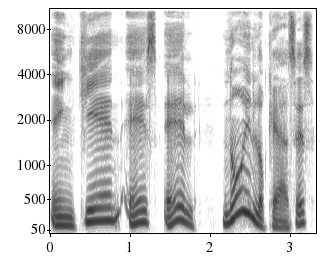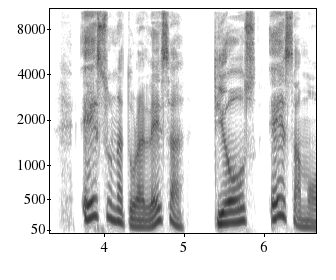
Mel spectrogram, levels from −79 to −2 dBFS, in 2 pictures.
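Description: No technical faults can be heard in this recording.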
